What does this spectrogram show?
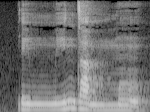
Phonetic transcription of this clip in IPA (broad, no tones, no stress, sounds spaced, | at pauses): ɾ i mː i n d a mː õ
